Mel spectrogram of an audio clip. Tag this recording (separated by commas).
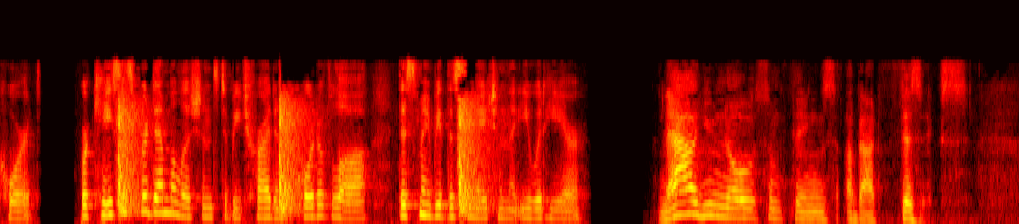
Speech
